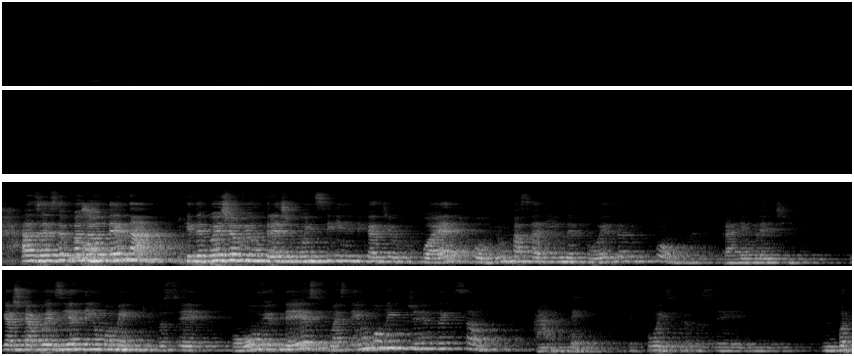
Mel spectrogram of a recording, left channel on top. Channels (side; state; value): left; silent; 62 dB below the other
